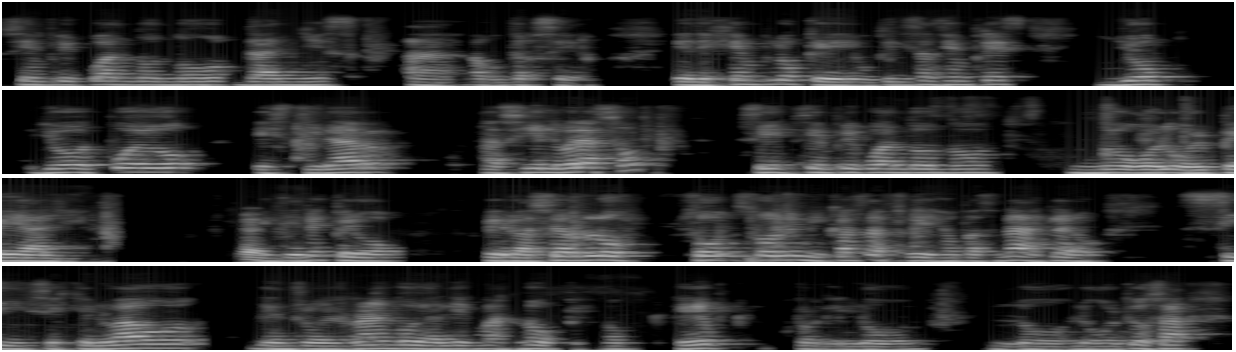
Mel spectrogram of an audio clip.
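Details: Stuttering in an adult who identifies as a person who stutters, speaking Spanish spontaneously in conversation.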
